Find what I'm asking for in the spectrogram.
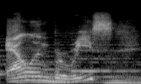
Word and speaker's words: Alain Burrese: He has a very fancy French name, but it's simply Alan Barisse, and he served as a paratrooper in the U.S.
